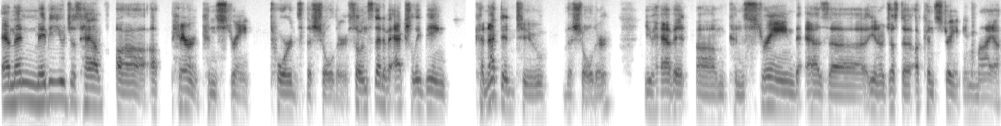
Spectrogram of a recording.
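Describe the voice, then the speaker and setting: A man with a normal speaking voice, medium in pitch, at a fairly slow pace with lively intonation, in a dry, close sound with no echo. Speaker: animation instructor. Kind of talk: lecture. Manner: casual, many fillers.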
